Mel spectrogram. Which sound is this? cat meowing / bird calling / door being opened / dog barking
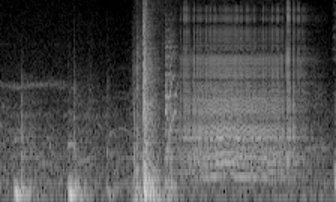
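door being opened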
